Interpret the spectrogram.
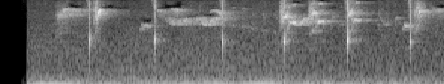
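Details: Sunbird, locally called kolibri raja or king konin, singing actively in the clicking cetrekan style: sharp dry clicks about every half second mixed with thin, high buzzy trills. A low background hum sits underneath.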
